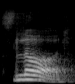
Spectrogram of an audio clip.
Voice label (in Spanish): ojo, Zapoteco, Asunción Ocotlan; Cuerpo; INALI; Haspelmath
